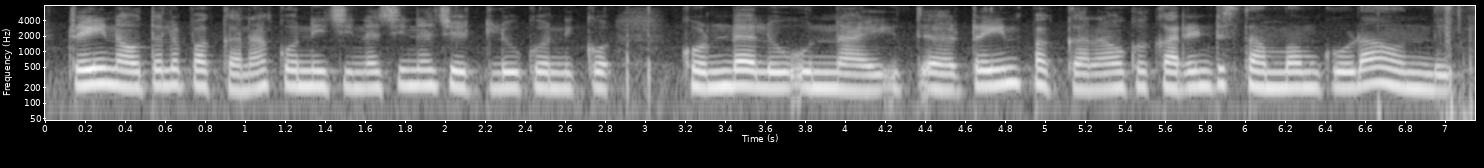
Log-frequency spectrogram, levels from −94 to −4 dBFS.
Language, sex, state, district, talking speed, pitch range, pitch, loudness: Telugu, female, Telangana, Mahabubabad, 150 wpm, 200-220 Hz, 205 Hz, -17 LUFS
